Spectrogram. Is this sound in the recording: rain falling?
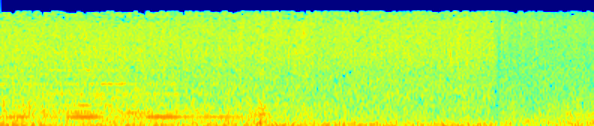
yes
